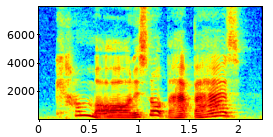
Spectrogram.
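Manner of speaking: small, meek voice, slow, trailing away. After a crewmate's warning about a dangerous weapon, she answers, trailing off, meek. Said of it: "suddenly becoming meek".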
